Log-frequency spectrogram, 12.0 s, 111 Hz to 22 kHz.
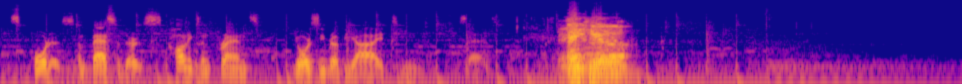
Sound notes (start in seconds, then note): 6.6 crowd; 8.5 upbeat music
